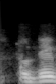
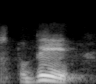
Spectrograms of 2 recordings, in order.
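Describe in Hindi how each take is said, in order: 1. यह सीधे स् के संयुक्त व्यंजन से शुरू होता है। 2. स से पहले एक स्वर जोड़ा गया है।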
